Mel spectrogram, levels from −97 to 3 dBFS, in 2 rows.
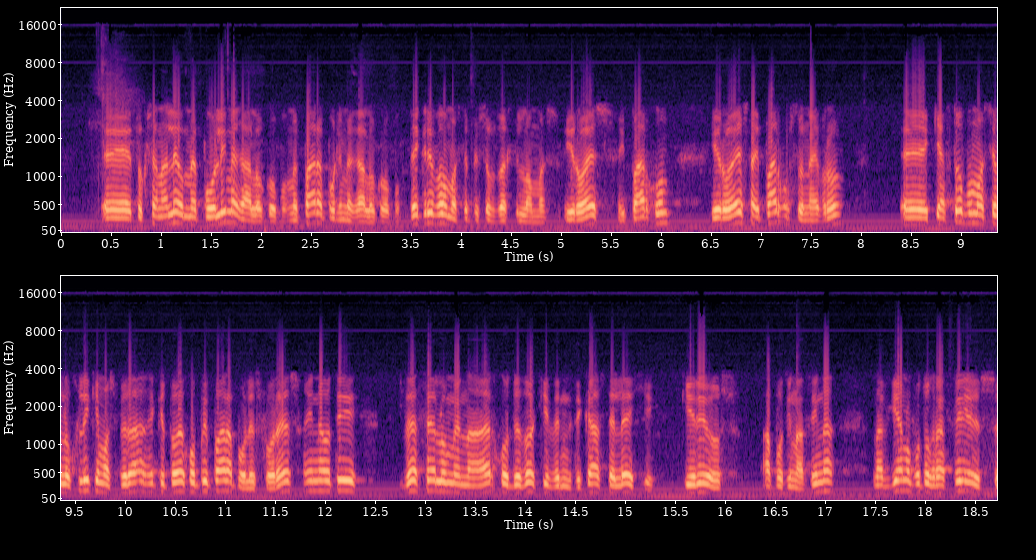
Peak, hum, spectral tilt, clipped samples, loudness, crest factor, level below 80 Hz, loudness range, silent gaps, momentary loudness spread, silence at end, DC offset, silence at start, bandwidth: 0 dBFS; none; -6.5 dB/octave; under 0.1%; -16 LUFS; 16 dB; -54 dBFS; 2 LU; none; 6 LU; 0 s; under 0.1%; 0.4 s; 8.4 kHz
